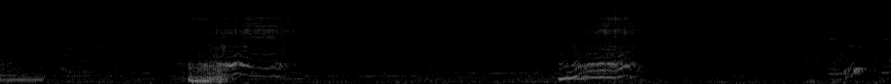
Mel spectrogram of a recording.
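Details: Ape snoring; two loud rasping, fluttering breaths about four seconds apart, over a steady low hum and faint room noise; snoring.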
